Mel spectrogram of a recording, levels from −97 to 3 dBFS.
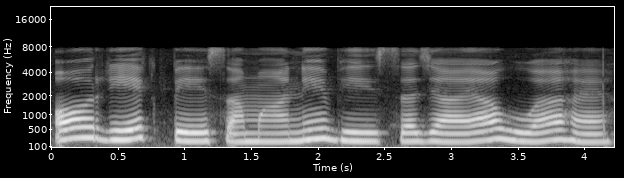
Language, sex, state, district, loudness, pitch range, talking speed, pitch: Hindi, female, Jharkhand, Ranchi, -14 LUFS, 200-240 Hz, 115 wpm, 210 Hz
